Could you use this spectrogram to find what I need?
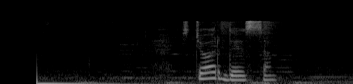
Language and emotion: Russian, neutral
